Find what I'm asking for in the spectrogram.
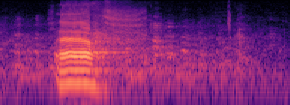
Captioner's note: laughter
